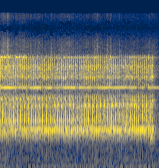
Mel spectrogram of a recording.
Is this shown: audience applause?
no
